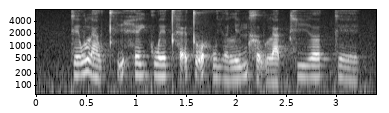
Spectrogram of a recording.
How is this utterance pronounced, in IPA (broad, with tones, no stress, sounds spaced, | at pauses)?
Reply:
k e˨˦ w l a̤˨˩ w t̪ʰ ḭ˧˥ h e˧ j k w e˨˦ t̪ʰ ɛ̰˧˥ t̪ o̰˧˥ h w i̤˨˩ ə̯ l i˨˦ m x ə̰˧˨ w l a˨˩ t̚ x i˧ ə̯ | k e̤˨˩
